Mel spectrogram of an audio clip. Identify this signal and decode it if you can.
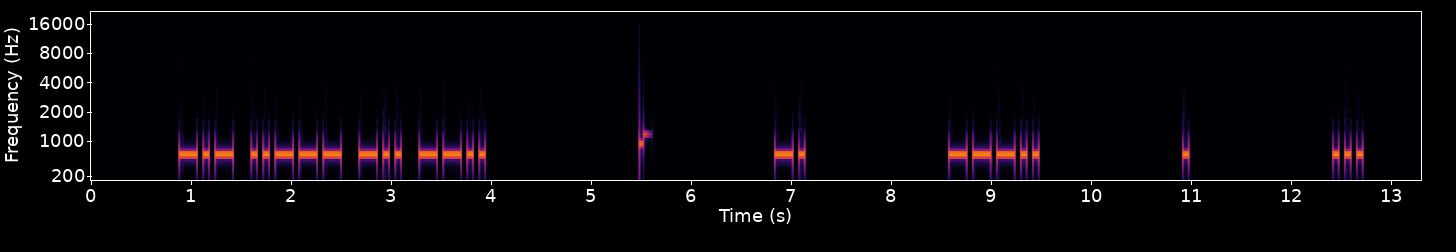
Morse code, heard as a keyed tone, about 20 wpm, spaced as for 9 wpm, 700 Hz. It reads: K2DZ N8ES
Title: USA Call Signs - 4 Characters - 8x Character Spacing - 20wpm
